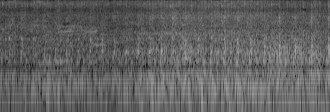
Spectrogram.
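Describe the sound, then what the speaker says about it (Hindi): A tractor engine runs at a steady loud chug near a backhoe loader and small tractors, a continuous low rumbling drone with no breaks. "चलो ट्रैक्टर बढ़ाओ।"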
